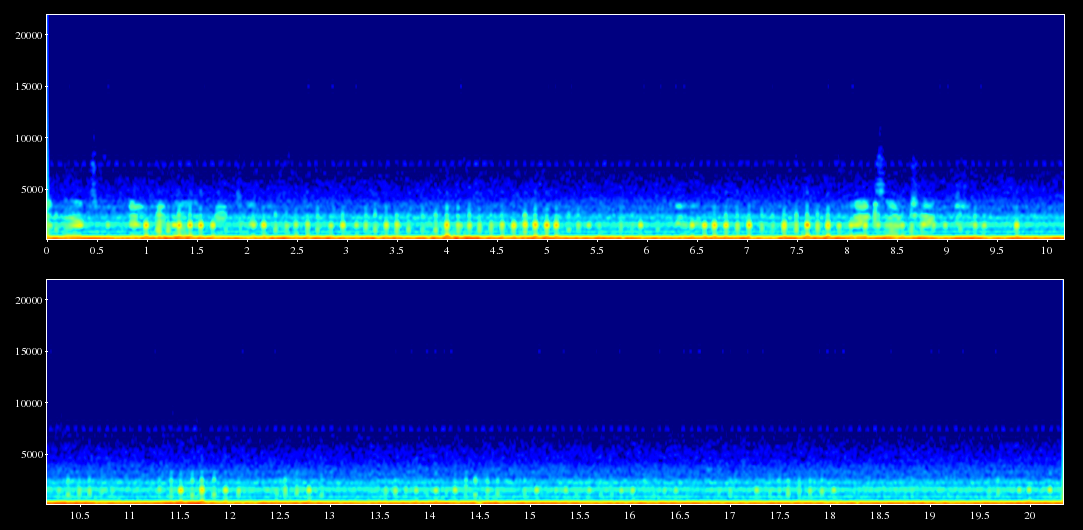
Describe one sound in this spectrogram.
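A jet engine hums steadily inside the cockpit as the aircraft taxis.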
